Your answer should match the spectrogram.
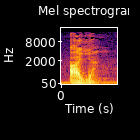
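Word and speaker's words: haya (היה): Y entonces se relaciona, e, es, este, esta, este nombre Jehová se relaciona con el verbo hebreo que más o menos se dice así, haya. Así como en español decimos haya, bueno, así también se dice en hebreo haya, pero con otro significado y aparte eh, termina con H.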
